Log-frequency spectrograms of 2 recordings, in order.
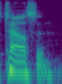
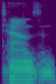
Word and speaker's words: Towson: Hate that Townsend pick. Well, all right. I threw an N in there.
